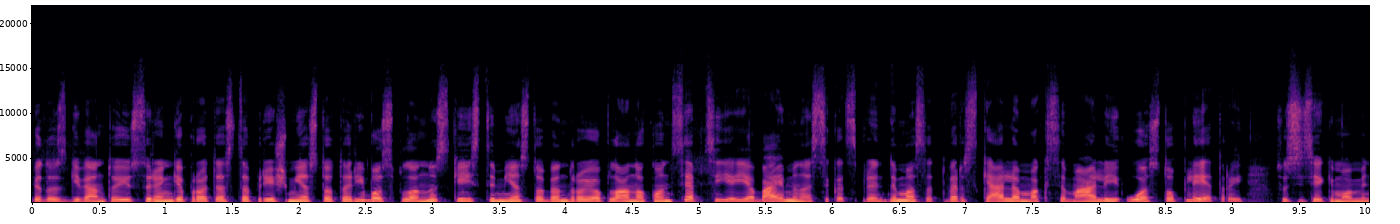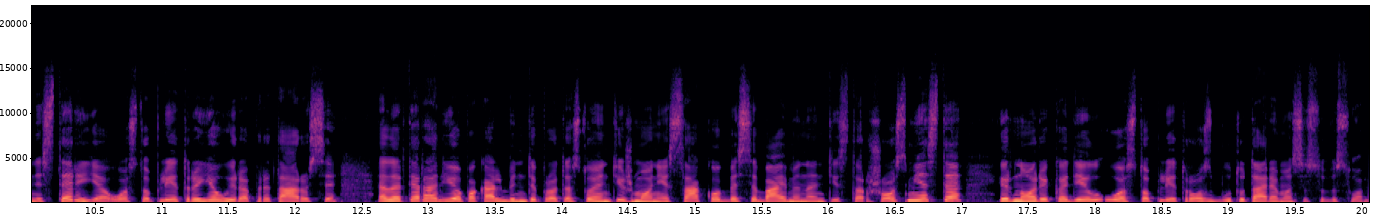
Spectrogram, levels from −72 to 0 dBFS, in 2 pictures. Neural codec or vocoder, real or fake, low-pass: none; real; 19.8 kHz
